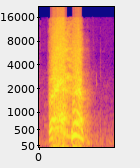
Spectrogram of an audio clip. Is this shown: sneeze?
yes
